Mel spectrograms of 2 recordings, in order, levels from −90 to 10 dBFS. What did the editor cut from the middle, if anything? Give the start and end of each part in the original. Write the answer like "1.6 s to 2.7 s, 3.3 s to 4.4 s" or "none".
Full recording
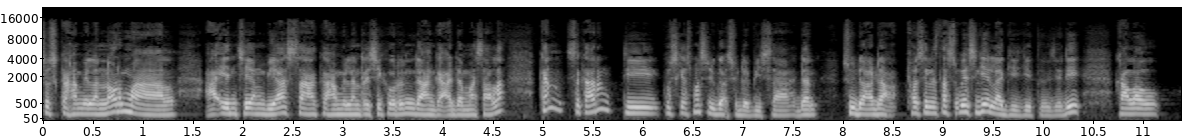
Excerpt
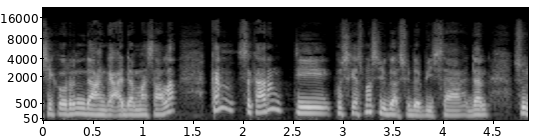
none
